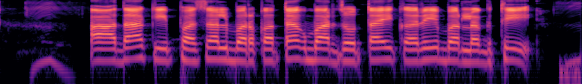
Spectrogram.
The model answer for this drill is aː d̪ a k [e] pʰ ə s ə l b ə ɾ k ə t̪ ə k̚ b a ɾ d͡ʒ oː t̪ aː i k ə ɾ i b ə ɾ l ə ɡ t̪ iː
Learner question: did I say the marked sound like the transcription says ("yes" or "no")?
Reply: no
